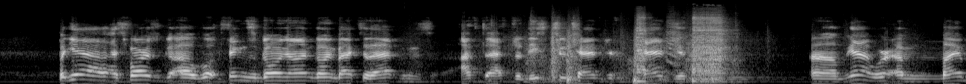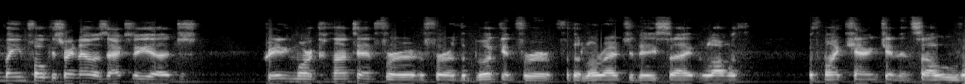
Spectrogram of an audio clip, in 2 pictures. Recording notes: The lowered Garage sessions. While I am still getting the bugs worked out I must apologize again the audio isn't great.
